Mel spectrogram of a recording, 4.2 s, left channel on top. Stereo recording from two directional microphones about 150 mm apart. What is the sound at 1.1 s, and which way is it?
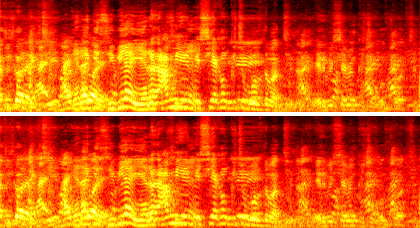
Speech, 60° left (ahead or behind).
